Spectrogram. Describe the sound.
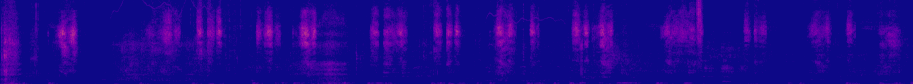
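Pen or pencil scratching on paper as someone writes out a long word, a faint run of many quick strokes in an irregular rhythm, with people talking quietly underneath.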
